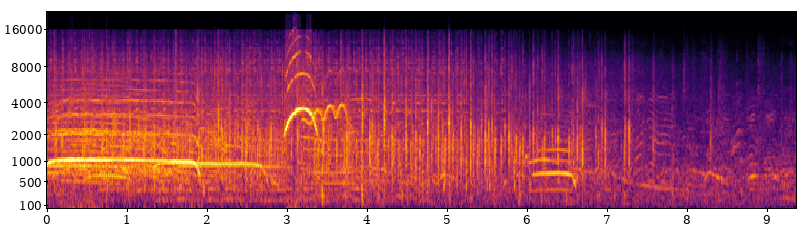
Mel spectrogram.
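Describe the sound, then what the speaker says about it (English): A football stadium crowd applauds and cheers for the Mount DeSales cheerleaders at a high school game, a broad, loud wash of clapping and shouts with whistle-like tones and a nearby voice talking over it. "a round of applause for our Mount DeSales cheerleaders"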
